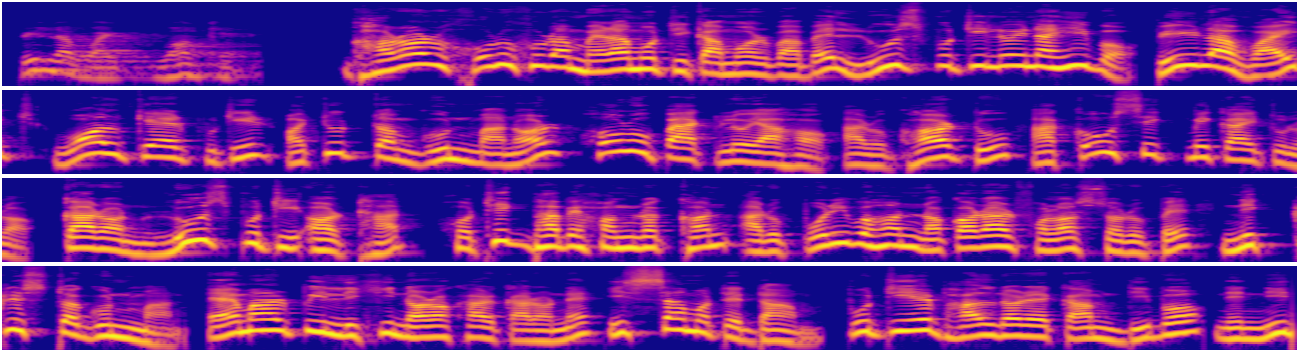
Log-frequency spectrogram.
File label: Assamese, TVC; Birla White; Dollar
